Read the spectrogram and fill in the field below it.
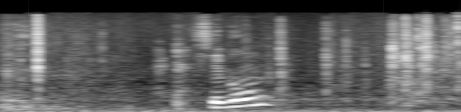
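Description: A man says a few words.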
